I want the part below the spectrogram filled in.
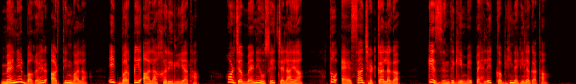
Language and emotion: Urdu, fearful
